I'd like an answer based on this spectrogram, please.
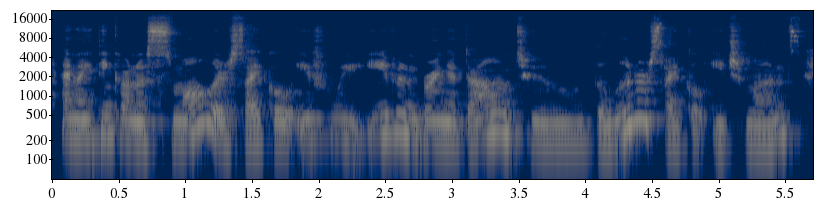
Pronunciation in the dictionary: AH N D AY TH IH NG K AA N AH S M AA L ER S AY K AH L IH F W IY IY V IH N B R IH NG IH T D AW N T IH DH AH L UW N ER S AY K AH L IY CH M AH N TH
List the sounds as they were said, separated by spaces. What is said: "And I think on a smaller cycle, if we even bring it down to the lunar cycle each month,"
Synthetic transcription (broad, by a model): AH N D AY TH IH NG K N AH S M AA L ER S AY K L IH F W IY IY V IH N B R IH NG IH T D AW N T IH DH AH L UW N ER S AY K L IY CH M AH N TH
